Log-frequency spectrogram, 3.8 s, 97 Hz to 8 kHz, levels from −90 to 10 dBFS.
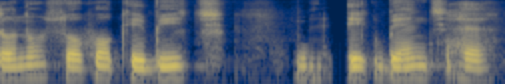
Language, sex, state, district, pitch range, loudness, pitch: Hindi, male, Jharkhand, Deoghar, 120-125 Hz, -16 LUFS, 125 Hz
